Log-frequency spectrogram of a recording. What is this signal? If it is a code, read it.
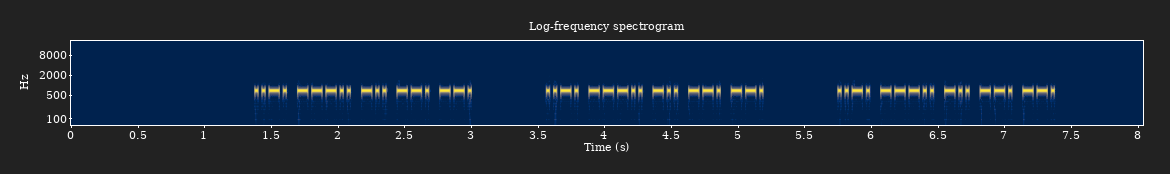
Morse code, heard as a keyed tone, about 46 wpm, 700 Hz. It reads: F8DGG F8DGG F8DGG
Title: DXCC-100 Call Signs - 5 Characters - Repeated 3x - 45wpm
